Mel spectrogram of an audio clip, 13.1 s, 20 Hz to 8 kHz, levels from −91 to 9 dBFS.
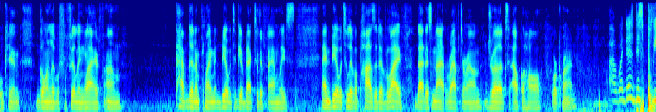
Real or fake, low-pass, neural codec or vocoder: fake; 7.2 kHz; codec, 24 kHz, 3 kbps, HILCodec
